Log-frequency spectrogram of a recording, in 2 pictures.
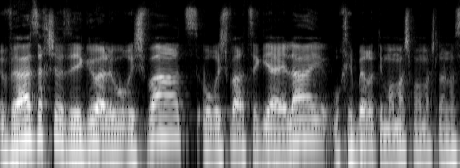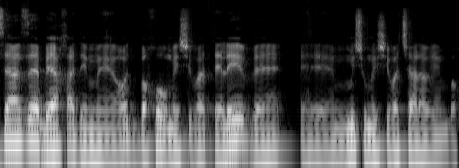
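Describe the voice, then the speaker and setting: With hardly any pauses, a man speaks at a moderate pace and a medium pitch. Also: ordinary pitch variation. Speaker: co-founder of a social movement. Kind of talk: interview. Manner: halting.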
